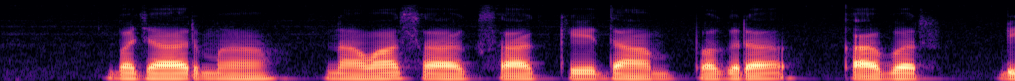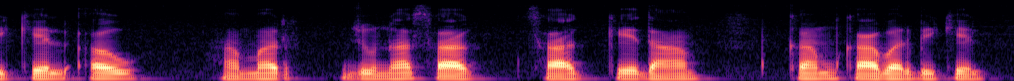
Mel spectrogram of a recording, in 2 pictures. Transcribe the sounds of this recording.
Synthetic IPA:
bəd͡ʒaːɾmãnəʋãsaːɡsaːɡ̚ked̪aːmbəɡɾa | kaːbəɾ | bɪkeːləu | həməɾ | d͡ʒunasaːɡ | saːɡ̚ked̪aːm | kəmkaːbəɾbɪkeːl

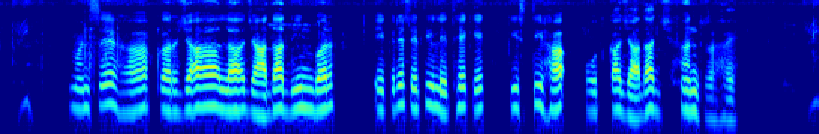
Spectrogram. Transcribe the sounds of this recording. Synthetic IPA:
mənseɦəkəɾd͡ʒaːlad͡ʒaːd̪ad̪iːnbəɾ | eːkɾeset̪ileːt̪ʰeke | kɪst̪iɦa | oːt̪kad͡ʒjaːd̪ad͡ʒʱənɾəɦeː

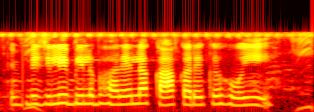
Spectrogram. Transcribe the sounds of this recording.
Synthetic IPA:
bɪd͡ʒlibilbʱəɾelakakəɾekeɦoi

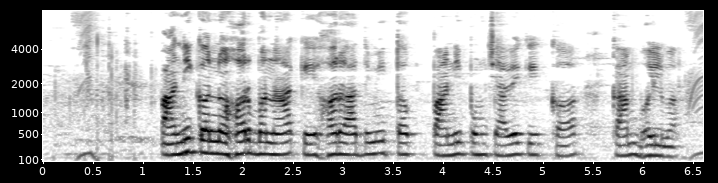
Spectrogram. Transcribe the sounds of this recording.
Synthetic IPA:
panikənəɦəɾbənakeɦəɾad̪mit̪ək̚panipəɦʊ̃t͡ʃabekekə | kambʱoɪlba

